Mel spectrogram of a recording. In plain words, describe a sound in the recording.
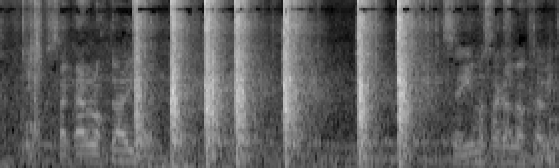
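A hammer taps on wood.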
